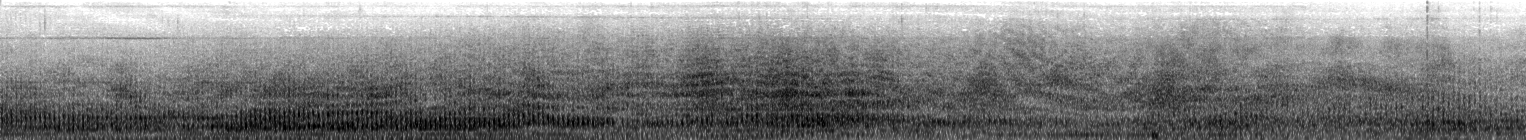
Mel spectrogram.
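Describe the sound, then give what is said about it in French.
A helicopter flies by, its loud, continuous rotor and engine roar holding steady for the whole stretch with a rough, pulsing texture and no break. “Quand les conditions ne sont pas suffisantes pour l'hélico, eh bien, c'est la SNSM, c'est le canot de sauvetage de la SNSM qui se substitue à l'hélico et qui fait le transport sanitaire.”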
